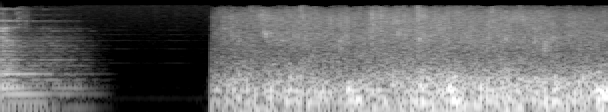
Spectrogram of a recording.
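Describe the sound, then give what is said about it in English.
After a brief fading tone and a moment of silence, a loud thunderstorm bursts in: dense, steady heavy rain roaring with deep rumbling thunder underneath. “Heavy rain and rising groundwater can turn your basement into a disaster zone overnight.”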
